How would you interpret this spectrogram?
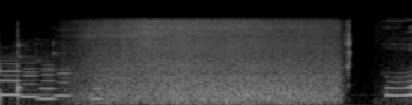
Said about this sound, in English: A seashell. Can you hear the sea in it? What do you mean? If you put a shell to your ear, you can hear the sea.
